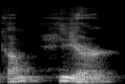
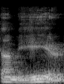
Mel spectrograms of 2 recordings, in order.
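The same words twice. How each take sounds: First: The h is a voiceless English h. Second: The h is said the Arabic way. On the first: The speaker calls it right. "We say come here" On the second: The speaker calls it wrong. "It's not come here. It's not a h. That's in Arabic"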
